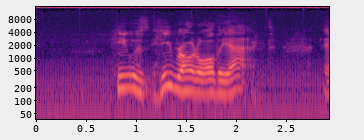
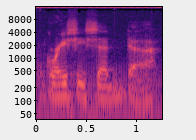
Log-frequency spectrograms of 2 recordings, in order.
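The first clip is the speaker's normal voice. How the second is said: lightly voiced old man, lower and softer; a hint of a dry old comic; old George Burns; 5 semitones lower, 3 dB quieter than usual. Guest retells George Burns's joke, a hint of old man. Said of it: "He said".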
